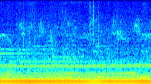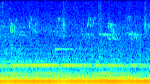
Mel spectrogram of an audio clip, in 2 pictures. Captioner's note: birds chirping; soft melodic music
